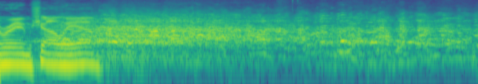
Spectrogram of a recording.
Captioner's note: audience laughs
